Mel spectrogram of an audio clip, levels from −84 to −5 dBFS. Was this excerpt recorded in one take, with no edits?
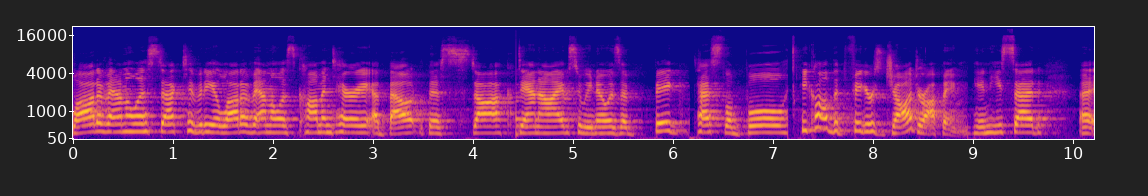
no; 4 cuts; at 4.4 s, 6.1 s, 7.2 s, 8.9 s

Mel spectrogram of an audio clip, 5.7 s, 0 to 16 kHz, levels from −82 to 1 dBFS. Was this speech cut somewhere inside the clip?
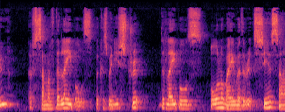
no; 0 cuts

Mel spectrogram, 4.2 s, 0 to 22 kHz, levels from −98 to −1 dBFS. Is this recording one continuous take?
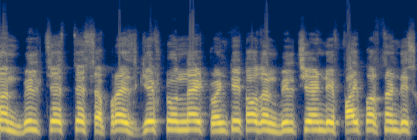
yes; 0 cuts

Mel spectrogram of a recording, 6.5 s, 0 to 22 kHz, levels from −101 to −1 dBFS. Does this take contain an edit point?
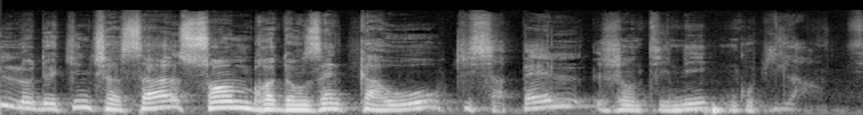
no; 0 cuts

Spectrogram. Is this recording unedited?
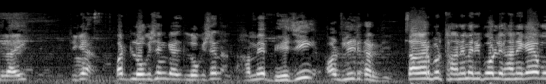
no; 1 cut; at 3.9 s

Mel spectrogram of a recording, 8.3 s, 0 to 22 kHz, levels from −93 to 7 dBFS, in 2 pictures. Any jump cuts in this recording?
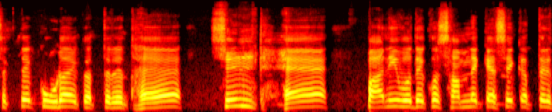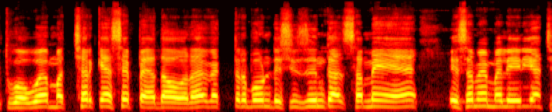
no; 0 cuts

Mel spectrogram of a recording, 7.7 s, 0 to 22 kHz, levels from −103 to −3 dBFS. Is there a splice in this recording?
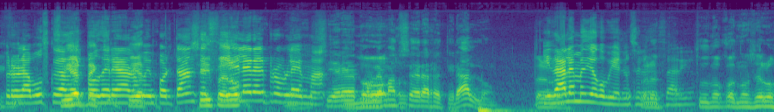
no; 0 cuts

